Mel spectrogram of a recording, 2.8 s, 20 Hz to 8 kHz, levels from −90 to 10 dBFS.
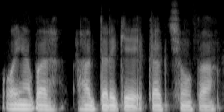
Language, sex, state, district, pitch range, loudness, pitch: Hindi, male, Chhattisgarh, Bastar, 100-110 Hz, -15 LUFS, 105 Hz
